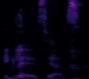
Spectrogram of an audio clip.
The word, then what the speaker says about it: Iglesias: By the way, Enrique Iglesias is, I don't know how to pronounce it right. – Iglesias.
